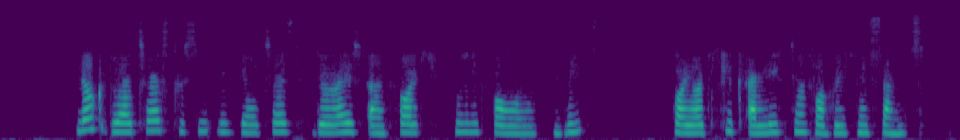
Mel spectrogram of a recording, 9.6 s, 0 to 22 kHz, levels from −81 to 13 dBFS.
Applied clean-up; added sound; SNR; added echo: neural mask model DeepFilterNet 3.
